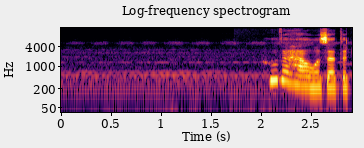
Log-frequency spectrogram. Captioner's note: crickets chirping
